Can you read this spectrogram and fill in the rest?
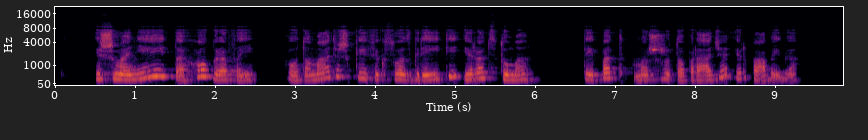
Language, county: Lithuanian, Vilnius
